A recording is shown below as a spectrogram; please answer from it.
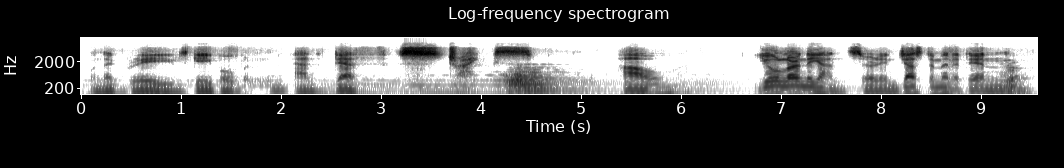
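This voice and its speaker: An actor playing an ominous horror-show host, intoning slowly and portentously in a theatrical 1940s radio style. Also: male voice, very deep voice, heavily acted. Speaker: announcer. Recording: dull vintage radio recording, loud music behind.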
